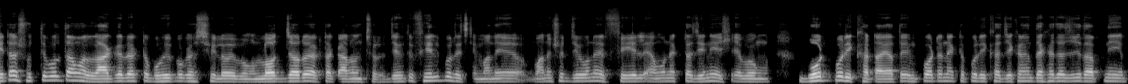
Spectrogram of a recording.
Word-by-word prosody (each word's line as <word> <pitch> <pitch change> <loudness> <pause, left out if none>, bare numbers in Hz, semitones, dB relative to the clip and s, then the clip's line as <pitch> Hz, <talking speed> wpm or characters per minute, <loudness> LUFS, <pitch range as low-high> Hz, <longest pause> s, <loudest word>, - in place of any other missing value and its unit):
এটা 205 +6 +3
সত্যি 170 +3 -3
বলতে 195 0 0
আমার 165 -5 +2
লাকেরও 145 +4 +4
একটা 160 - -3
বহিঃপ্রকাশ 150 +1 0
ছিল 150 -3 -3
এবং 125 -1 -3 0.2
লজ্জারও 145 +3 +6
একটা 140 - -2
কারণ 130 +1 +1
ছিল। 125 -3 -7
যেহেতু 140 +3 -2
ফেইল 170 +1 0
করেছি 155 -6 -3
মানে 135 +1 -3 0.4
মানুষের 150 +3 -5
জীবনে 155 +2 0 0.2
ফেইল 145 -1 0
এমন 145 +1 -4
একটা 150 +1 -3
জিনিস 150 0 -1 0.2
এবং 135 0 0 0.5
বোর্ড 170 +4 +7
পরীক্ষাটা 155 -7 +2
এত 130 - -10
ইম্পোর্টেন্ট 155 +3 -2
একটা 150 - -8
পরীক্ষা 150 -1 -1
যেখানে 155 +2 -1
দেখা 150 +1 0
যায় 155 -1 +2
যে, - - -4
যদি 150 - +1
আপনি 155 +1 -5
150 Hz, 190 wpm, -22 LUFS, 140-160 Hz, 0.5 s, বোর্ড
